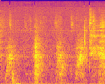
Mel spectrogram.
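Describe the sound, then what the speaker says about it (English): A dog scratches itself in the background of a quiet indoor fly-tying room, giving a few rhythmic, soft scuffing thumps that repeat at a steady pace at moderate distance. "Of course, my dog decides now is the time to scratch."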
